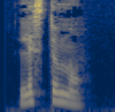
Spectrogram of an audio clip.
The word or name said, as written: lestement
